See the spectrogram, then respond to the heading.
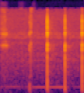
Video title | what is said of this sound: Antrum Wood Simple : la montre qui se paye un arbre ! | quand je tape dessus, là, ça sonne un petit peu plus creux, parce que le verre est peut-être un petit peu fin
